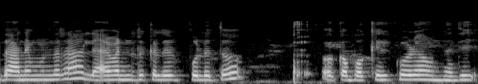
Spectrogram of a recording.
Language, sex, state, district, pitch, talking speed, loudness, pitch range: Telugu, female, Andhra Pradesh, Annamaya, 210 Hz, 115 wpm, -16 LUFS, 205-220 Hz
